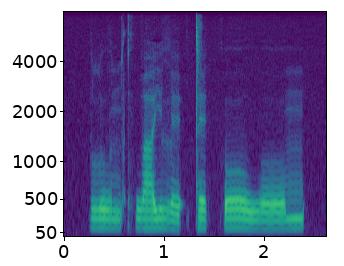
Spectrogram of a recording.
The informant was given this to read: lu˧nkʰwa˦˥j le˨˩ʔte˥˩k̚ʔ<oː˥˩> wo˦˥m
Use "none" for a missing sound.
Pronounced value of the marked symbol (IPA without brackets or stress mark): oː˥˩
